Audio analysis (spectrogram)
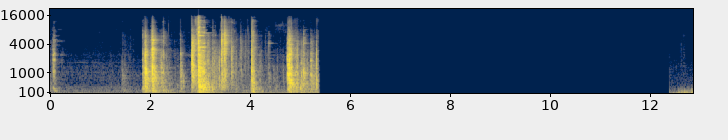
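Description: Firefighters force an outward swinging door during forcible entry training, producing a cluster of loud metallic bangs, scrapes and thuds over a few seconds, followed by long silence.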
